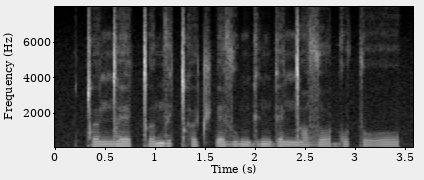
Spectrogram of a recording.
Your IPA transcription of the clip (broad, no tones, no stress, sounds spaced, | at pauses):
ǀ œ ŋ͡ǀ ɛ ǀ ə n z ɪ ǀʰ œ t͡ʃʼ ɛ z u ŋ ɡ ɪ ŋ ɡ ɛ ŋ͡ǀ ə zˤ y ɡ o t o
